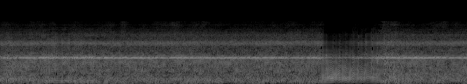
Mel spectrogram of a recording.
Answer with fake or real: fake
